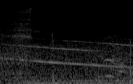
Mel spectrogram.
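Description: A police car siren in GTA San Andreas wails on in steady sweeping tones over a constant low engine drone, close and fairly loud, with no voices.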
